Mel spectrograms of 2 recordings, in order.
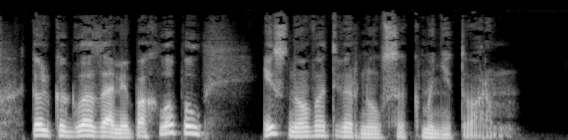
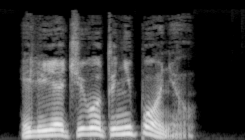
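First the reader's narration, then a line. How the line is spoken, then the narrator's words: Amused snort. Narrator (Russian): Мишка хмыкнул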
